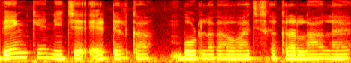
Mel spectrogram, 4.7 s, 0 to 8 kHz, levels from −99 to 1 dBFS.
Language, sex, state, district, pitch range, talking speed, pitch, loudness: Hindi, male, Jharkhand, Ranchi, 150-160 Hz, 165 wpm, 155 Hz, -17 LUFS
